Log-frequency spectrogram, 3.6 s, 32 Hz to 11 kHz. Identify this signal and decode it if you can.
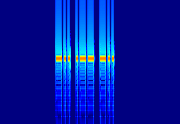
Morse code, heard as a keyed tone, about 30 wpm, 700 Hz. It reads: DWD
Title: Three Challenging Letter-Number Combinations 30wpm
